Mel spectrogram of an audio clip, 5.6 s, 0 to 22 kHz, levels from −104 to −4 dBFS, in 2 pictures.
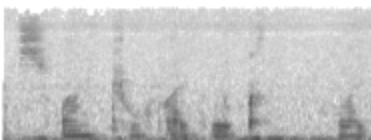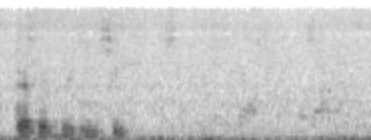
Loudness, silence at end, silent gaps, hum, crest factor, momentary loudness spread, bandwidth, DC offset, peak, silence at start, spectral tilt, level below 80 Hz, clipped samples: -46 LUFS; 0 s; none; none; 20 dB; 18 LU; 16.5 kHz; under 0.1%; -24 dBFS; 0.05 s; -6 dB/octave; -54 dBFS; under 0.1%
